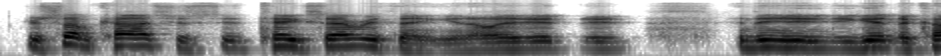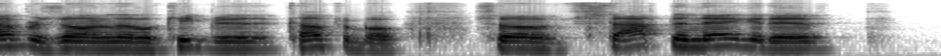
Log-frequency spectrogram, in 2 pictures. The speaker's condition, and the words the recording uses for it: Parkinson's disease. You have less to to, to protrude, and uh, you know therapy is a must.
